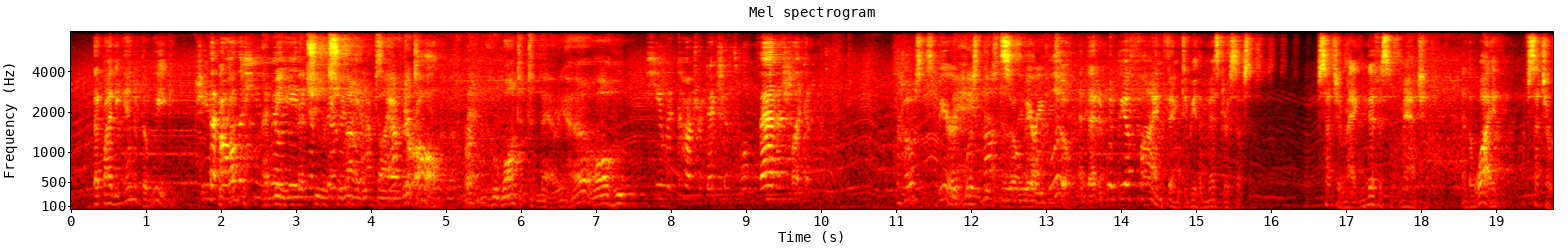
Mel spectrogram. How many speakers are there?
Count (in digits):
3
